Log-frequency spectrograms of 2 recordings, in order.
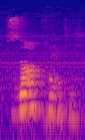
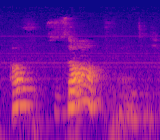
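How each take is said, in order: First: Said in the usual way. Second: Sorgfältig drawn out slowly and louder; stress on sorgfältig. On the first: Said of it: "Betonung liegt hier auf sorgfältig". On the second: Shown as a demonstration. Preacher stressing sorgfältig to the congregation, slow and louder. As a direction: lean hard on sorgfältig, slowly. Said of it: "Also Betonung liegt hier".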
